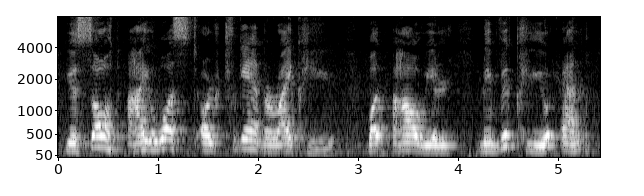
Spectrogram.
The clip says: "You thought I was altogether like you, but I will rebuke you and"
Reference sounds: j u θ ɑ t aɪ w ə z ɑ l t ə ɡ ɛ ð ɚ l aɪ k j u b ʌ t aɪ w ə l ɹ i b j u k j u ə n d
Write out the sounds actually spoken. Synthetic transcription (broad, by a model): j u s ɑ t aɪ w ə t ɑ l t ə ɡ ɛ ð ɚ l aɪ k j u b ʌ t aɪ w ə l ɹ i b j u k j u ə n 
